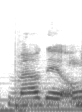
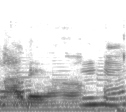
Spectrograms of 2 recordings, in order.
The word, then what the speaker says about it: mal de ojo: Mal de ojo. – Mal de ojo.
